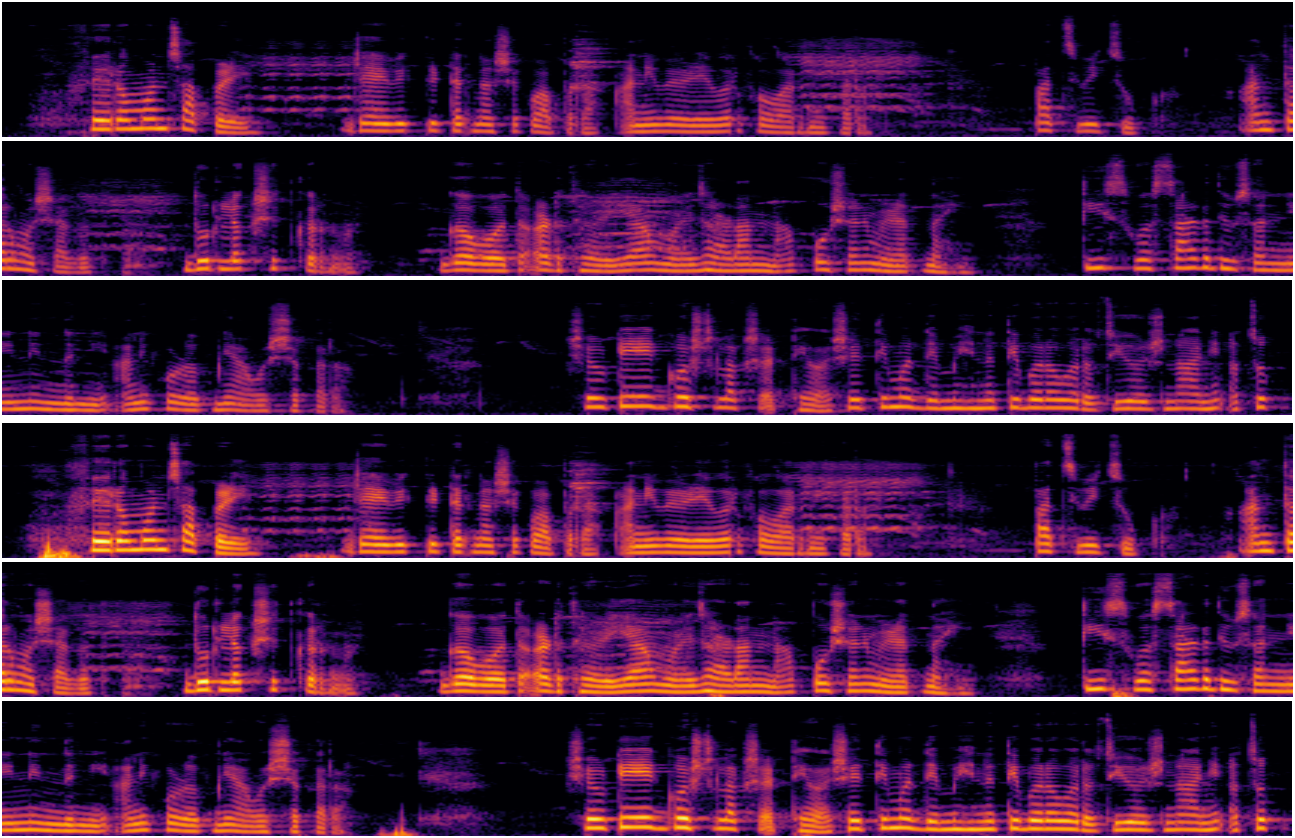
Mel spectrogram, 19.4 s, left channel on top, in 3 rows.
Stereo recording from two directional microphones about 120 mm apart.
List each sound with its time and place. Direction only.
0.3 s speech: 35° right (ahead or behind)
15.7 s speech: 35° right (ahead or behind)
